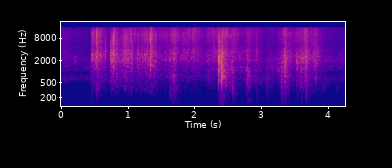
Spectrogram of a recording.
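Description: Tissue wrapping paper crinkling and rustling in a run of short, irregular bursts as a sneaker is taken out of its box and handled, loudest a little past the middle.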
